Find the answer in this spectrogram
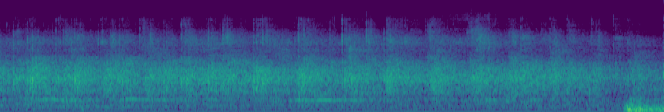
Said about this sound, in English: Can you say praise the Lord and give God a hand clap of praise?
